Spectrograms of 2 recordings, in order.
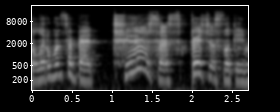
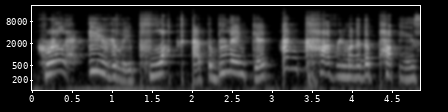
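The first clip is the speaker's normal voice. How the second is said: usual speaking voice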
